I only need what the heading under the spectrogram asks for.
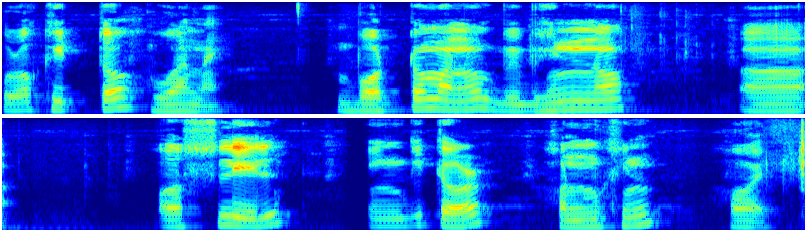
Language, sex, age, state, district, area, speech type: Assamese, male, 18-30, Assam, Charaideo, urban, spontaneous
